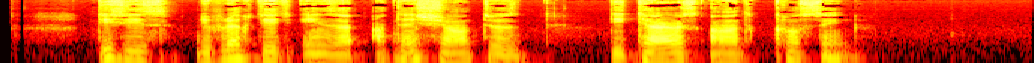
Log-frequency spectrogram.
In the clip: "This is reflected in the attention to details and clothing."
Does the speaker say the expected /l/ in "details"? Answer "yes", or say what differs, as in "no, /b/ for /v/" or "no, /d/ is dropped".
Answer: no, /l/ is dropped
